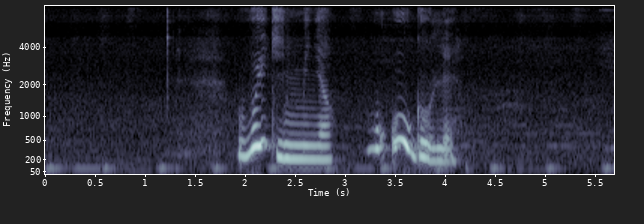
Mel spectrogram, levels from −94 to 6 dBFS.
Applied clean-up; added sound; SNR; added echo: none; none; none; none.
